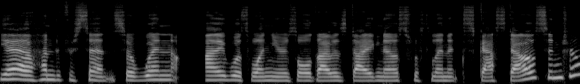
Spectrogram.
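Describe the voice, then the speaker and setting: With a moderate pace and a dry, close sound free of echo, a woman talks at a medium pitch. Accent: American. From US Pacific Northwest (Spokane, Washington). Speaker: occupational therapist. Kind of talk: podcast interview.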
